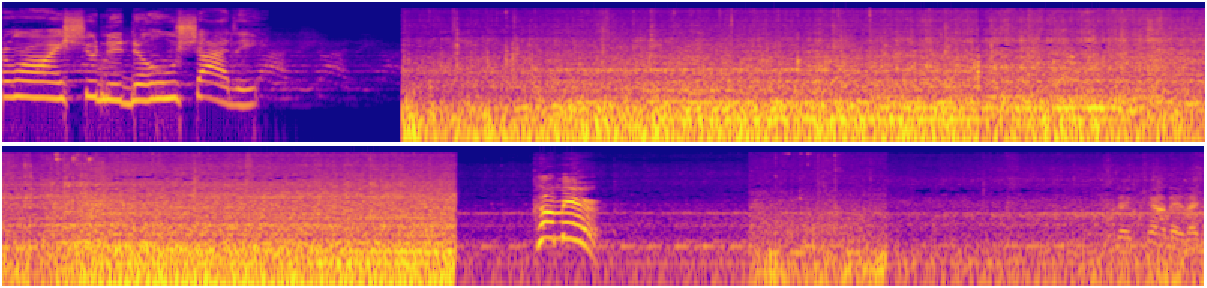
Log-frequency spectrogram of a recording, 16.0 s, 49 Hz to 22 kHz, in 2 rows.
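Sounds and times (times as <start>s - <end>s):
van engine rumbling: 2.7s - 16.0s.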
